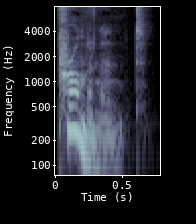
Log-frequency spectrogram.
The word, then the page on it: prominent: British English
